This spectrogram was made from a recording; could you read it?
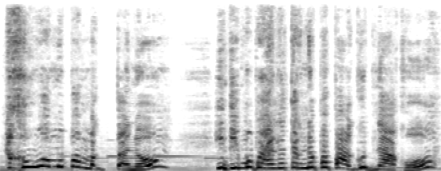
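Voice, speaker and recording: Overworked young mother, radio drama; piercingly high voice, biting and emotional, light music behind. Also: sing-song, fast talker, heavily acted. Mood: sarcastic, angry. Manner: sharp, sarcastic, emotional. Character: overworked, fed-up young mother confronting her cheating partner. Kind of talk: Filipino radio drama acting.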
